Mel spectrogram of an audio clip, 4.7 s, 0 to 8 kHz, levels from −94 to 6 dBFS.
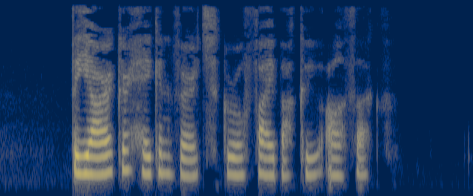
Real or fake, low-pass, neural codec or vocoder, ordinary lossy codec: fake; 7.2 kHz; codec, 16 kHz in and 24 kHz out, 1 kbps, XY-Tokenizer; MP3, 32 kbps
